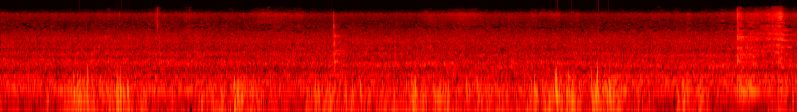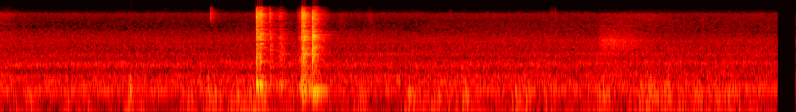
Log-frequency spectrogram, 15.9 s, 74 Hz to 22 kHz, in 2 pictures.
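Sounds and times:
metal pot lid clanking: 0:07.3 - 0:08.1, 0:10.6 - 0:11.3.

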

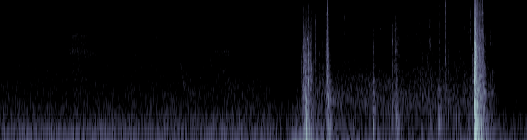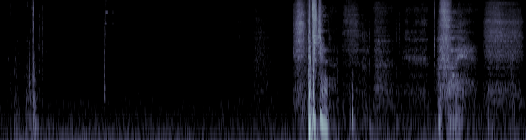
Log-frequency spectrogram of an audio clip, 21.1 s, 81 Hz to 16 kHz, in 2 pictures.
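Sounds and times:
car door and seat clicks: 0:05.9 - 0:10.0, 0:10.8 - 0:12.8
car door shutting: 0:05.9 - 0:10.0, 0:10.8 - 0:11.6.

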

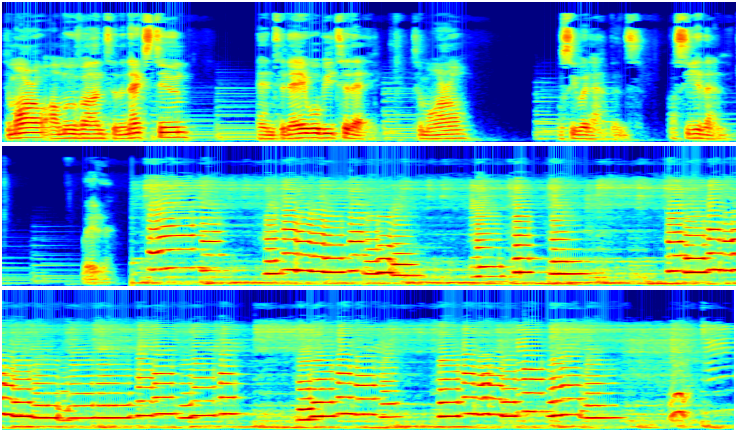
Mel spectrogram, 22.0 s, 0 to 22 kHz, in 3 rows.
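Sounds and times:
tenor saxophone playing bebop: 0:08.7 - 0:21.0.

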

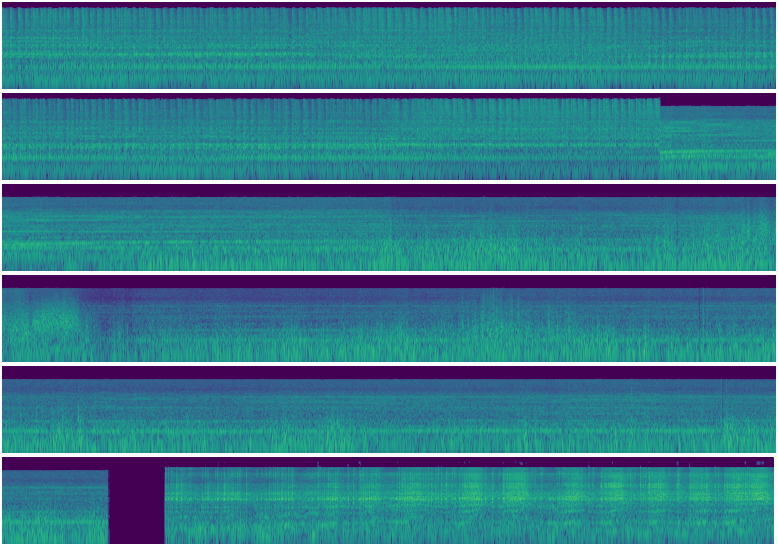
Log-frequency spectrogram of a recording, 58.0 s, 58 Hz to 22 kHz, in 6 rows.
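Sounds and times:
snowmobile engine running hard: 0:00.0 - 0:49.7, 0:50.4 - 0:58.0
wind noise on microphone: 0:00.0 - 0:49.7, 0:50.4 - 0:58.0.

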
